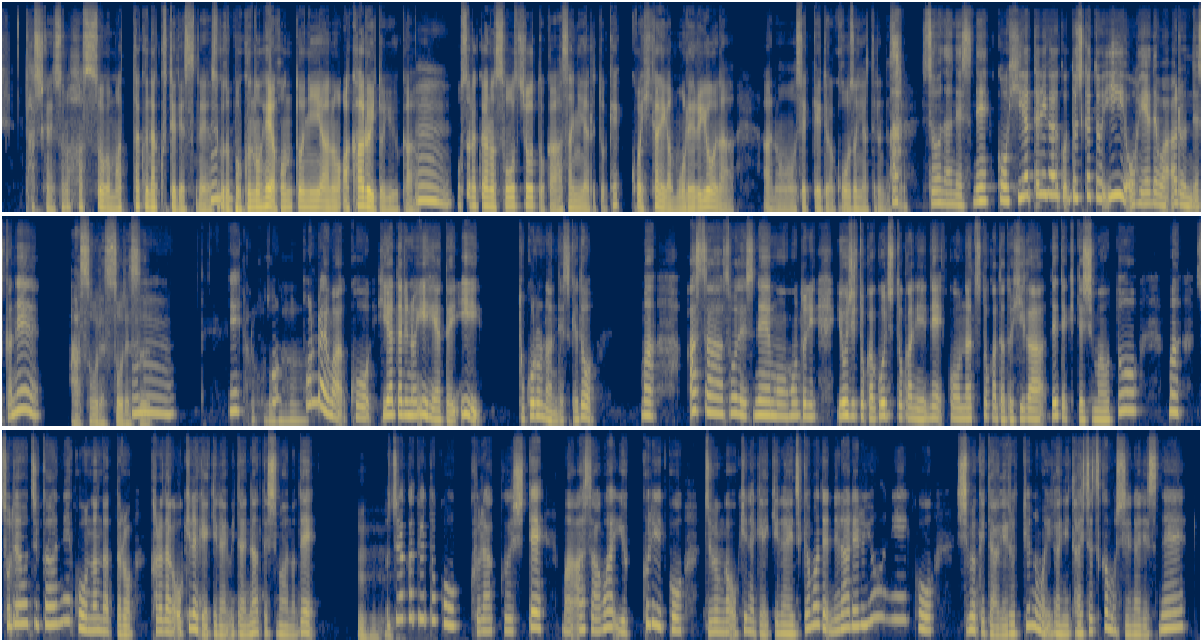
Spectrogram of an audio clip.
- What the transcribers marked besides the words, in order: none
- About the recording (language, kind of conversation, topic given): Japanese, advice, 寝つきが悪いとき、効果的な就寝前のルーティンを作るにはどうすればよいですか？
